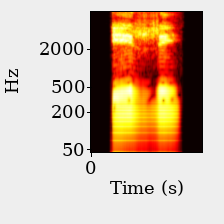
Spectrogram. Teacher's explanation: अगर रॉ के नीचे ज़ेर हो तो रॉ बारीक पढ़ी जाती है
